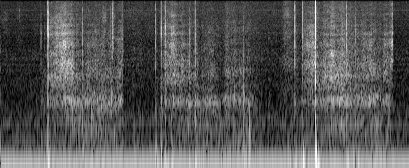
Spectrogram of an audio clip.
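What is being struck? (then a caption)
Paperback book cover. A thick orange paperback book lying flat has its cover tapped and scratched with fingernails. Soft, hissy scratching strokes come in two stretches, broken by quick, sharp taps that die away almost instantly. A steady low hum sits underneath the quiet clip.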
